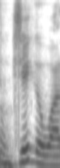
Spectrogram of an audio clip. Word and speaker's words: gigawatt: back to the future a gigawatt is a billion Watts so it's a jigawatt that's just how he pronounces gigawatt I think so okay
